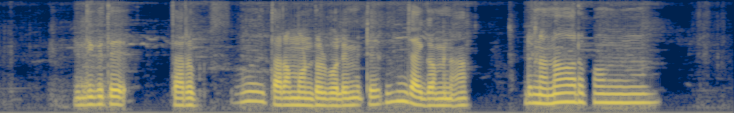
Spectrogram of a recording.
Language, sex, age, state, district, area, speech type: Santali, male, 18-30, West Bengal, Purba Bardhaman, rural, spontaneous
